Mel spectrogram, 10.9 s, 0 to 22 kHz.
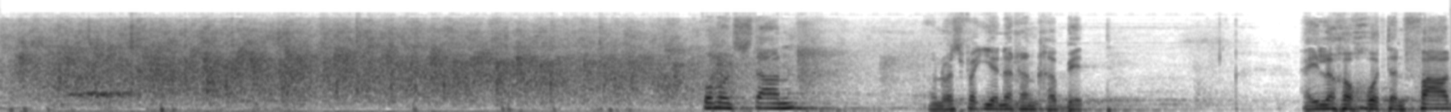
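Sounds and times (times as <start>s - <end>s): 
congregation applauding at a church revival service in a correctional centre: 0.0s - 6.9s
speech: 5.3s - 6.2s, 7.0s - 8.3s, 9.8s - 10.8s.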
